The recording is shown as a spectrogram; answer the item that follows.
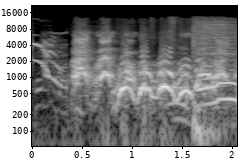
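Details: Two pet dogs barking together on a walk, one joining in whenever the other barks: a rapid run of high, yelping barks, shrill and wavering, about six in under two seconds, very noisy.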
